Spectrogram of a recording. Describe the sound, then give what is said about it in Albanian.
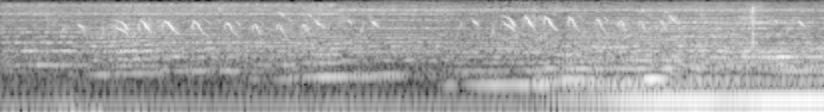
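High, rapid chirping alarm calls from a sentinel bird warning of a viper, many short repeated notes in quick bursts, while a low rumbling noise swells in the second half. “Një nepërk. Zogu roje, jep me njëherë alarmin.”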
